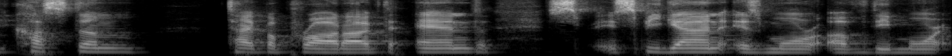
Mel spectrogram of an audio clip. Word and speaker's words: Spigen: Yeah, Spigan. So that's how you pronounce it.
